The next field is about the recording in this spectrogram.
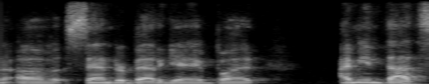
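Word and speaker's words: Berge: on this front uh that is how he pronounced his name it's not it's not Burge it's not Burger it's bad gay but or in America Sandy barge Sandy barge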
